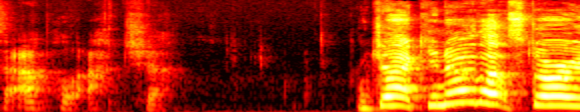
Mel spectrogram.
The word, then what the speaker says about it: Appalachia: We pronounce it Appalachia.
